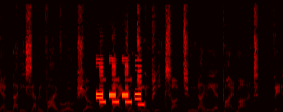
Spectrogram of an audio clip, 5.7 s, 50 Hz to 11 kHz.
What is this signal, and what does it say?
Multi-frequency trunk signalling (R2, with the far end's replies), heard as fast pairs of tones, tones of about 130 ms. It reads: 8997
